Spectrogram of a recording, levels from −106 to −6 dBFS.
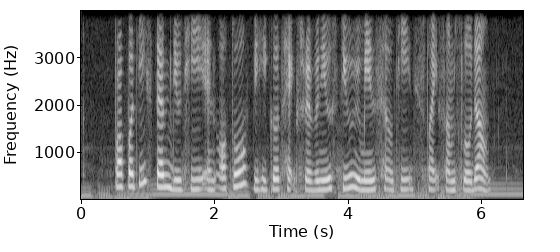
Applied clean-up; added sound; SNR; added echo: none; Bass guitar; 18 dB; none.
